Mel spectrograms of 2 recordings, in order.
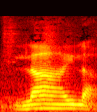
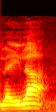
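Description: First: The stress is on the first syllable. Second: The stress is on the last syllable. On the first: The speaker calls it right. "המילה לילה היא מלעיל" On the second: The speaker calls it wrong. "לא אומרים לילה"

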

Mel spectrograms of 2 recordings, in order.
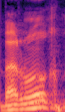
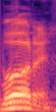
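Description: First: The stress is on the last syllable. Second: The stress is on the first syllable. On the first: This is how one community says it. "אנחנו אומרים ברוך מלרע" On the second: This is how another community says it. "אומרים בורך מלעיל"

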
